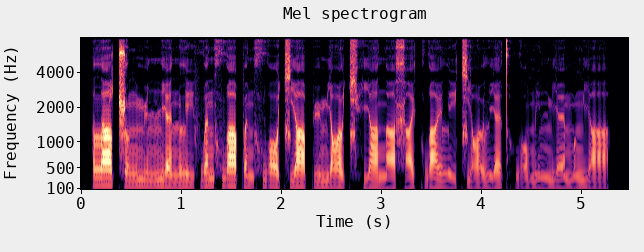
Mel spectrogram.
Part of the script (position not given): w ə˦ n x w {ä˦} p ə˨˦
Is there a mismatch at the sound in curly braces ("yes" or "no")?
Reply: no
